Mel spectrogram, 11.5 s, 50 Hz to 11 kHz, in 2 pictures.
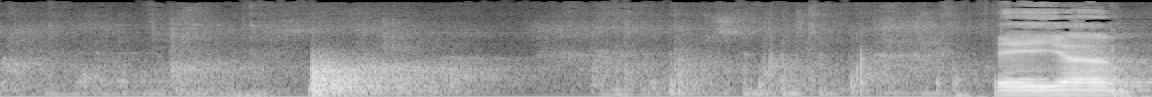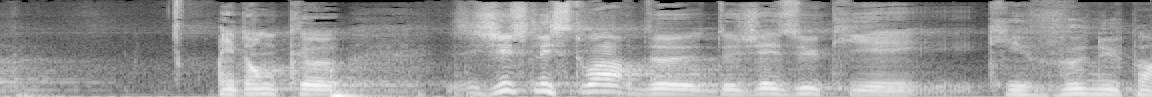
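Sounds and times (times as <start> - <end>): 
speech: 5.0 - 5.8, 6.8 - 11.5
door swinging shut with a solid thud: 7.3 - 7.9.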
